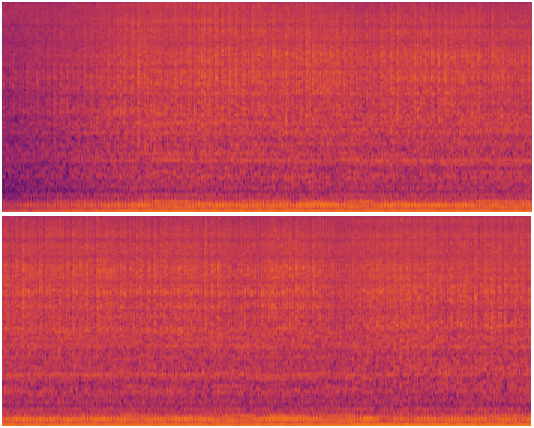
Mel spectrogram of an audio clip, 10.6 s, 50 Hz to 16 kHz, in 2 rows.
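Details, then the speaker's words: 12kW backup generator after exhaust repair: even, steady low hum with no puffing, ticking or uneven beat; runs smooth, significantly quieter, repair successful. "The microphone on my camera might not allow your ears to hear the significant reduction in decibel volume, but believe me, it was significantly quieter."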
